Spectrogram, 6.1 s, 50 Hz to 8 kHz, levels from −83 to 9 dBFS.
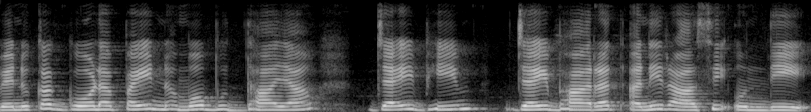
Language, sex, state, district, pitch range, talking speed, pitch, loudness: Telugu, female, Telangana, Hyderabad, 235-275 Hz, 120 wpm, 255 Hz, -15 LUFS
